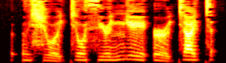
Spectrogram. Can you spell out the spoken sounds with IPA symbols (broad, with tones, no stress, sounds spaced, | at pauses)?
ʔ ə̤˥˧ ɕ o˧˩ ə̯ c o˥ sʲ ə˞˥ ɲ eː˥˧ ʔ ə˞˧˩ c a˥ c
